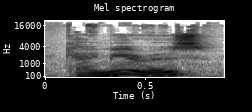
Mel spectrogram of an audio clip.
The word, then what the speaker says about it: chimeras: Apparemment, ça se prononce chimeras, plus ou moins, donc pas du tout comme je le prononçais, et accentué sur la deuxième, peu importe.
